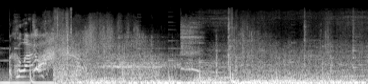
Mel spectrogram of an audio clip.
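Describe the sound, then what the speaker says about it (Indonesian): Gunfire in a revenge film about a hired assassin: a loud shot bursts out near the start, and a dense, booming, rumbling action soundtrack runs underneath throughout. "Annie pun menembak Cat"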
